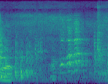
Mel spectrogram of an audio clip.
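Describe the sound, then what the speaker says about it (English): Goat bleating at a ranch, a few short wavering bleats close by and moderately loud, mixed with faint rustling and background noise. "that Miss Goat playing with her bucket?"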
